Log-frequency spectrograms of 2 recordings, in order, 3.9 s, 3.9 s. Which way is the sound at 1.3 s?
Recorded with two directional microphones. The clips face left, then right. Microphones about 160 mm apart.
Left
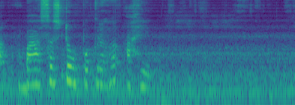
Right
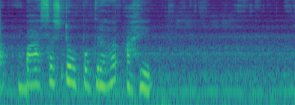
60° right (ahead or behind).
